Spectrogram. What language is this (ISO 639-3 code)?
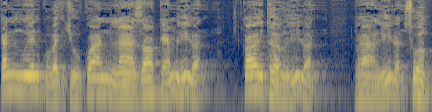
vie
